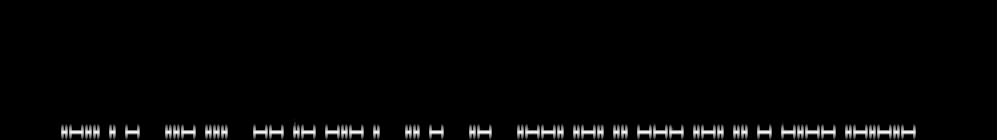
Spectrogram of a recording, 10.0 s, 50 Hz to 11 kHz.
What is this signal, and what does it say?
Morse code, heard as a keyed tone, about 30 wpm, 700 Hz. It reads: LET US MAKE IT A PRIORITY.
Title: Sentences from Top 1600 Words 30wpm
